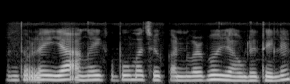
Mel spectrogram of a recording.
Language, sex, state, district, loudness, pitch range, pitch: Wancho, female, Arunachal Pradesh, Longding, -17 LUFS, 190-210 Hz, 200 Hz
